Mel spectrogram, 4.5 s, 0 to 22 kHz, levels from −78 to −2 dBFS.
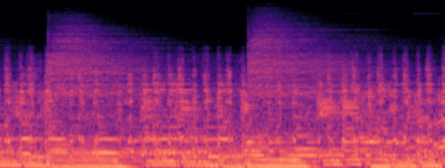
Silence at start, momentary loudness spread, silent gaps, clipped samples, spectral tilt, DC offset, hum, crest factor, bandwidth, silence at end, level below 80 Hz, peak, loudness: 0 s; 1 LU; none; under 0.1%; -5.5 dB/octave; under 0.1%; none; 14 dB; 16.5 kHz; 0 s; -24 dBFS; -4 dBFS; -19 LUFS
